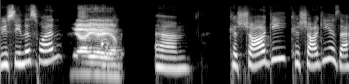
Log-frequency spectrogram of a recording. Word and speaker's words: Khashoggi: Khashoggi, is that how you pronounce his name?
